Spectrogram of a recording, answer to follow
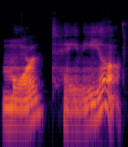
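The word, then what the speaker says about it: Morytania: know the actual area is morania and it's pronounced morania so morm um is morania okay now depending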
